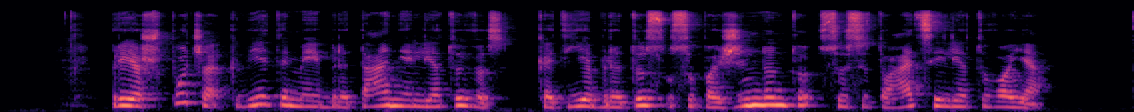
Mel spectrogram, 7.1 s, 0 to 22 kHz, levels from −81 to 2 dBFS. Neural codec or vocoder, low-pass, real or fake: vocoder, 44.1 kHz, 128 mel bands every 256 samples, BigVGAN v2; 14.4 kHz; fake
